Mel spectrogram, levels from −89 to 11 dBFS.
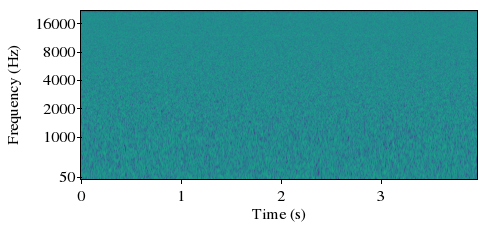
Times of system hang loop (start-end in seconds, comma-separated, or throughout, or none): none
